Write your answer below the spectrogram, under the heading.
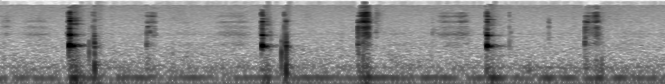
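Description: Sharp, brief hiccup sounds recurring irregularly, about five in five seconds, each a sudden catch of breath in a quiet room.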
